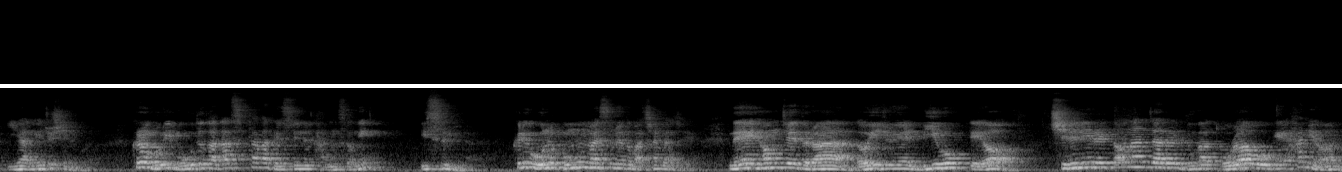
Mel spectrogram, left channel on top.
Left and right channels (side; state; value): left; silent; digital silence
